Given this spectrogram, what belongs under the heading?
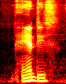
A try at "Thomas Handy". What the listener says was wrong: Thomas Handy, not Handies, but Thomas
